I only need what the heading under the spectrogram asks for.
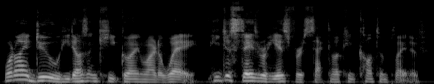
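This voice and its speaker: A man's voice: medium pitch, fast talker. A man giving a dramatic first-person reading of a story as narrator.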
